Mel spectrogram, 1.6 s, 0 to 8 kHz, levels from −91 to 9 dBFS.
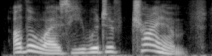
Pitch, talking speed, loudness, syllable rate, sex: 210 Hz, 190 wpm, -15 LUFS, 6.5 syllables/s, female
